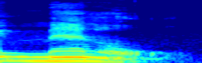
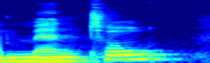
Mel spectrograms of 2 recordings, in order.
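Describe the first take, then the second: First: "mental" as MEN-ul, no T; dropped T. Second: "mental" as MEN-tul, with a light T; T pronounced. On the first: Teacher giving learners the other option, "mental" without the T. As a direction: skip the T in "mental" entirely. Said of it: "the T is dropped completely". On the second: Teacher giving learners one option, "mental" with its T. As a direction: keep a light T after the N in "mental". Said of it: "The T is very light". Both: Shown as a demonstration.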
